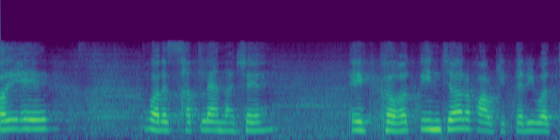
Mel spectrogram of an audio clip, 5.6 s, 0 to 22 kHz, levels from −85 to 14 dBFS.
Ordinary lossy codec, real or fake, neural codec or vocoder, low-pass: none; fake; codec, 16 kHz in and 24 kHz out, 0.6 kbps, FocalCodec, streaming, 2048 codes; 7.2 kHz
